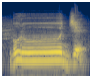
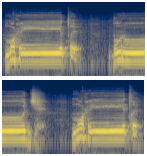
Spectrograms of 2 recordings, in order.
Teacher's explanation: جیم میں آواز لوٹے گی، جیم ساکن ہے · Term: قلقلہ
